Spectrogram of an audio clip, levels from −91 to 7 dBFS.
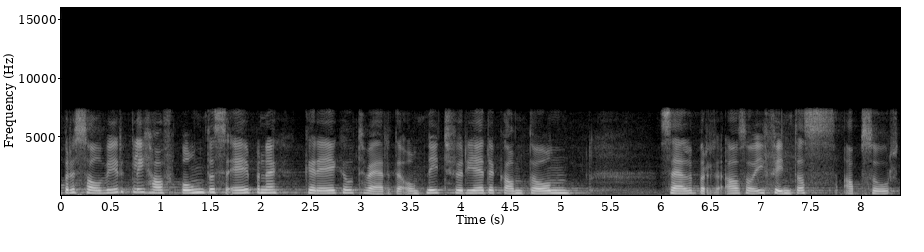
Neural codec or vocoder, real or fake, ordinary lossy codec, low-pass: none; real; none; 7.2 kHz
